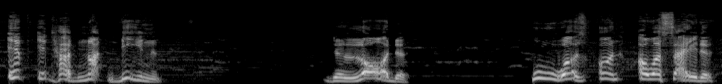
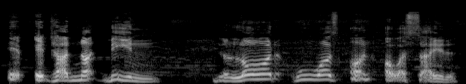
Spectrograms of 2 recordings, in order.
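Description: First: It is read slowly and deliberately. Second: It is read at a normal pace.

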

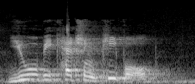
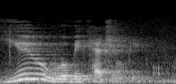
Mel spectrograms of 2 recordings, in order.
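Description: First: The emphasis falls on the word people. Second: The emphasis falls on the word you. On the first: People will be caught instead of fish. The speaker calls it wrong. "with the emphasis on the word "people."" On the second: The listener will do just what the speaker did. The speaker calls it right. "with the emphasis on the "you.""

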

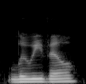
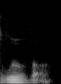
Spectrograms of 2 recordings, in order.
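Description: First: The name is said in a general, non-Southern way. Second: The name is said in a Southern local way.

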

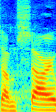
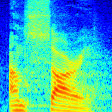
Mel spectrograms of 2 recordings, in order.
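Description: First: It ends as if more is coming. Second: It ends with a final, finished fall.

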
